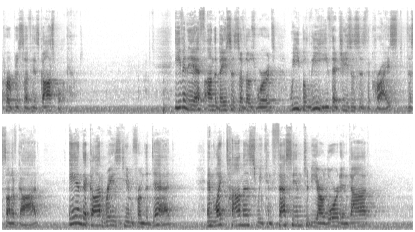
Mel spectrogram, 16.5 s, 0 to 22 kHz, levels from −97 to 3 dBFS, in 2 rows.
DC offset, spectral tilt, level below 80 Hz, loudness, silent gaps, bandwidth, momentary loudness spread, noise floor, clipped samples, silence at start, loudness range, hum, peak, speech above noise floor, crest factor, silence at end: under 0.1%; -5 dB/octave; -60 dBFS; -26 LUFS; none; 18 kHz; 14 LU; -49 dBFS; under 0.1%; 0 s; 4 LU; none; -6 dBFS; 22 dB; 22 dB; 0 s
